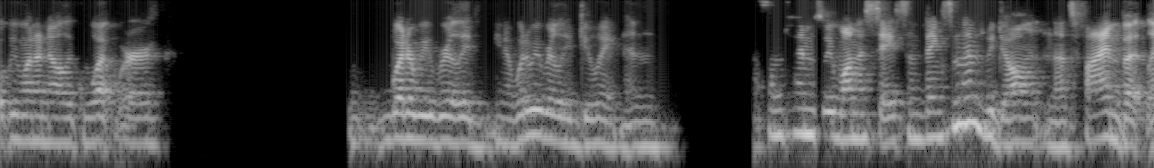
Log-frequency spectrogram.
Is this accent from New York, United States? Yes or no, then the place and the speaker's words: yes; New York, United States; I am I'm from New York, and I currently live in New York City. I lived in different places in the country also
